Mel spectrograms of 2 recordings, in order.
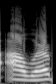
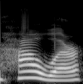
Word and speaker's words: hour: vokal selanjutnya di our Kenapa hour bukan hower Indonesia memang cara baca yang tepat itu di Hour Hour Brarti yg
